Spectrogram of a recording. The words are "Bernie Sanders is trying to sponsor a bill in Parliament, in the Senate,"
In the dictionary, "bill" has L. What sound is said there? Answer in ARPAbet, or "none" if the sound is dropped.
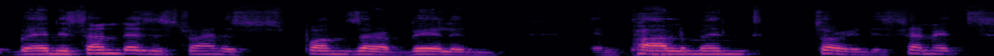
N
